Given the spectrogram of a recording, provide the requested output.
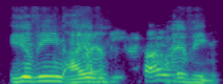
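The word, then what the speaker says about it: Iovine: she contacted jimmy uh you how do you pronounce his name iavine okay uh just contacted jimmy ivey uh formed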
